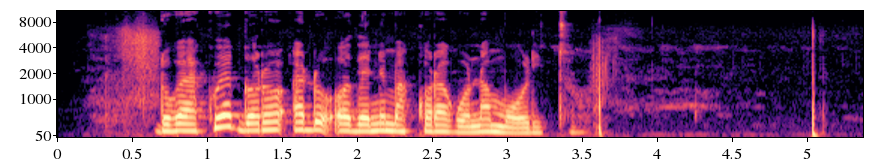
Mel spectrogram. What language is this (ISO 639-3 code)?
kik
